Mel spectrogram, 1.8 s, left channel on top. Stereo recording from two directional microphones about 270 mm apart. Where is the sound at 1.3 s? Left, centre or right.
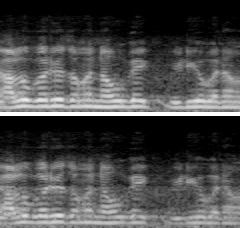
Left.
